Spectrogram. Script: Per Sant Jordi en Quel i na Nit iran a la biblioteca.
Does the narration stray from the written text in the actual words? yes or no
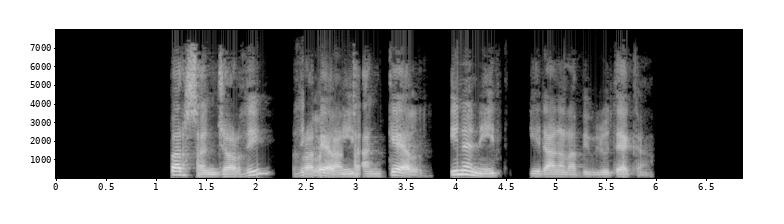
yes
